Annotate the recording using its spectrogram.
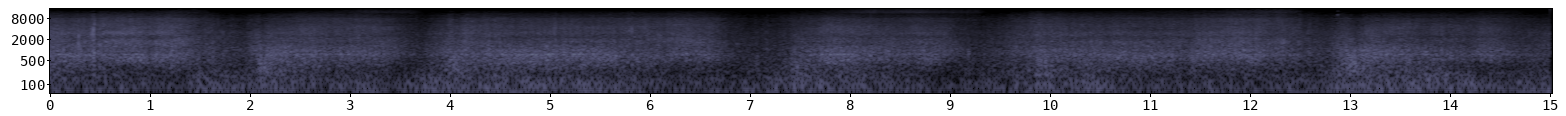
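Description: Skis scrape and hiss over packed snow in rhythmic turns.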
